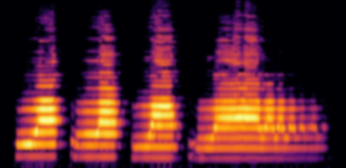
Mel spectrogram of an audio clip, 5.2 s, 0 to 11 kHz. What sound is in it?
wah wah sad trombone
recording of myself playing a well known trombone tune.
recording device: Zoom H2next
sad, brass, wah-wah, trombone, failure, music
